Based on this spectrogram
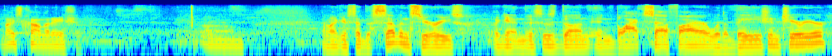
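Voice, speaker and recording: Talking through a face mask indoors, a man with a mid-range voice vlogs an unscripted, casual walk-through of a car dealership, moving from the showroom to the outdoor lot and pausing to think aloud as he looks around. The handheld recording uses a mic with a furry windscreen and picks up ambient noise and music.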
